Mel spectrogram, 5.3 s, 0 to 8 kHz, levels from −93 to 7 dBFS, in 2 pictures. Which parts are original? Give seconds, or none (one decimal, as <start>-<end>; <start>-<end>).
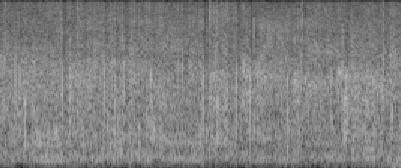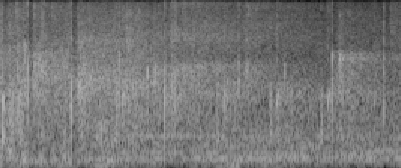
0.0-5.3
